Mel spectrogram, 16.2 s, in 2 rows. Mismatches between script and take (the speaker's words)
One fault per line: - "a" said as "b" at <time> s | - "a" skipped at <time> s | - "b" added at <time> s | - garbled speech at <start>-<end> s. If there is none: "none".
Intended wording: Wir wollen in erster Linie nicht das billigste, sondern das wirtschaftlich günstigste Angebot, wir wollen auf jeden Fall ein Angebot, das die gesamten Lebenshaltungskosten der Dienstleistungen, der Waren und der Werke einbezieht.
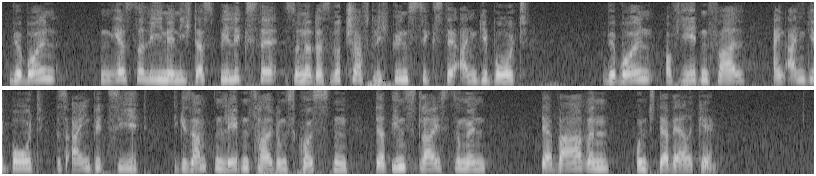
none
